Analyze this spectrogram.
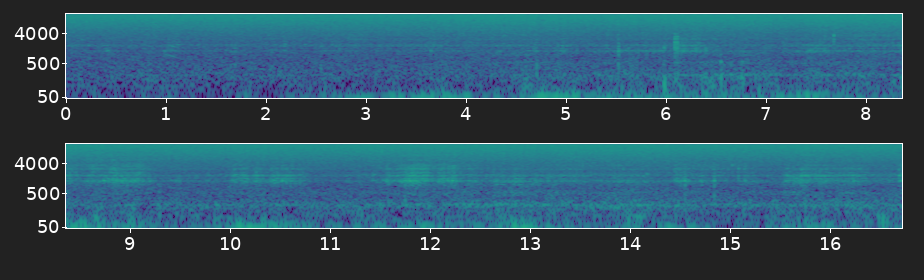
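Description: Wind rumbles past outdoors.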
